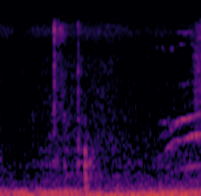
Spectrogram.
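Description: A faint, short high-pitched call that rises and falls in pitch near the end, over quiet room hum.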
